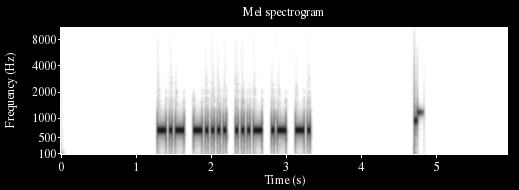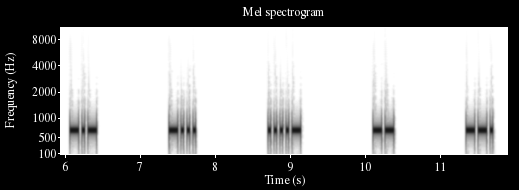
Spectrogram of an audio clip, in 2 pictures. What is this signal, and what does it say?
Morse code, heard as a keyed tone, about 30 wpm, spaced as for 13 wpm, 700 Hz. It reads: K6VAN KB4MG
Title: USA Call Signs - 8x Character Spacing - 30wpm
